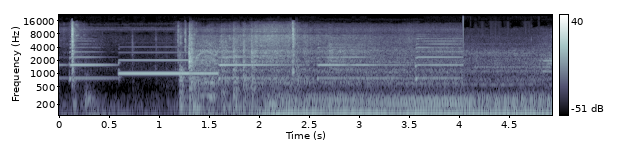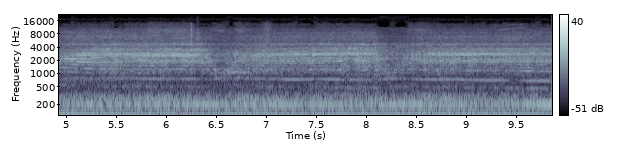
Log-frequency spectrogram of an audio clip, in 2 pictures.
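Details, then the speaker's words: Engine fired up after topping up low power steering fluid: it cranks and catches, then a thin steady whine over the idle, the power steering pump screaming from low fluid. "Yeah, you can hear her screaming. She's not a happy girl. Definitely not happy."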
